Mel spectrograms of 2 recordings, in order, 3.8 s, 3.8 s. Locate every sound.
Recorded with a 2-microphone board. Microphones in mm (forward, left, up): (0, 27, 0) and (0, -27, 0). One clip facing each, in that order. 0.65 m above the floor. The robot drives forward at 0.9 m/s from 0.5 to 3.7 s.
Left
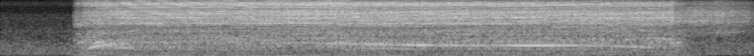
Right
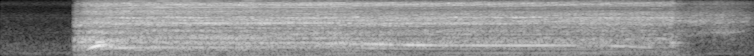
0.4 s a drill: 80° right, 1.2 m; by 3.5 s 20° right (ahead or behind), 3 m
